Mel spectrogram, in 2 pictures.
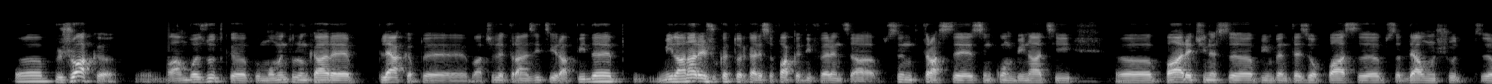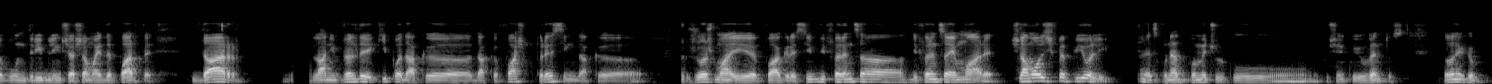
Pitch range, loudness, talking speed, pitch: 95-125 Hz, -21 LUFS, 145 wpm, 105 Hz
